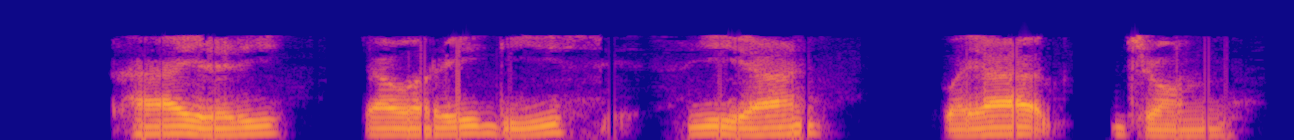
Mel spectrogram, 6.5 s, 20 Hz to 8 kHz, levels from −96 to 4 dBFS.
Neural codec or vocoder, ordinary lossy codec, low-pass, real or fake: none; AAC, 16 kbps; 7.2 kHz; real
